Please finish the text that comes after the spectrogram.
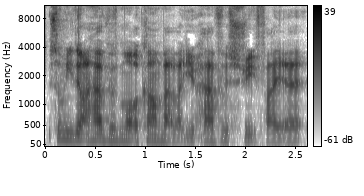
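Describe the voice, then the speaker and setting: A man's voice: mid-range voice, very fast, gravelly, bright, forceful tone, clear, resonant tone. A man co-hosting a casual film discussion, explaining his opinions as he goes. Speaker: podcast co-host.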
